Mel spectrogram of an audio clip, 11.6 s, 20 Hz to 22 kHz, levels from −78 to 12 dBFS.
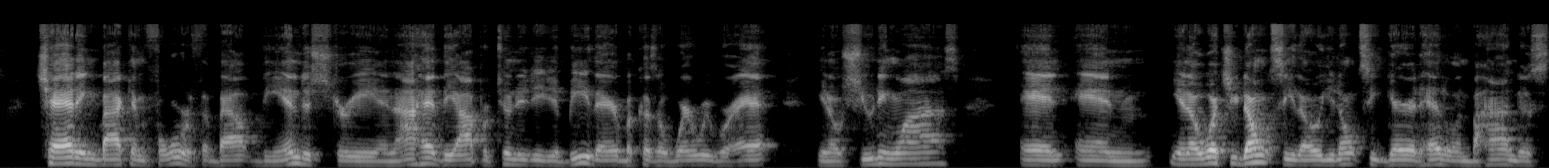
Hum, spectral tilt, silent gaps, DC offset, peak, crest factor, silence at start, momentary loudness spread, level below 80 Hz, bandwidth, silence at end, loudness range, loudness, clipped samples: none; -3.5 dB/octave; none; under 0.1%; 0 dBFS; 24 dB; 0.3 s; 12 LU; -72 dBFS; 12.5 kHz; 0 s; 5 LU; -22 LUFS; under 0.1%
